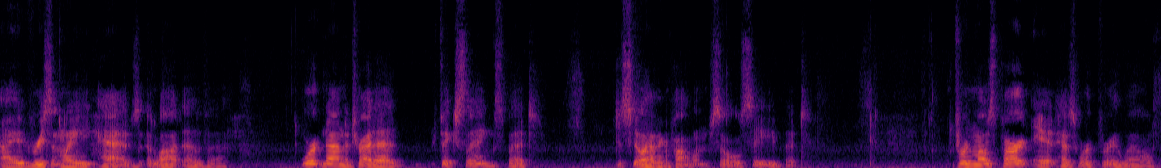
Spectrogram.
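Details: Adult man, quadriplegic from high-level spinal cord injury, on ventilator and diaphragm pacemaker via tracheostomy button; devices irritate his throat and prolonged speaking is difficult; ventilator-dependent tracheostomy speech.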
